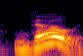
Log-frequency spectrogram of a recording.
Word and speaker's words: though: 文章中里面提到了，虽然她试着去烧她，但结果呢，她 Holika 自己却死于火海，而王子呢却活下来了。这个句子里面，同学要注意的是，though 这个字就是 although 的意思，字尾的 gh 是不发音的，表示虽然的意思。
